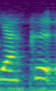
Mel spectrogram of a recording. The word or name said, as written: yaku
